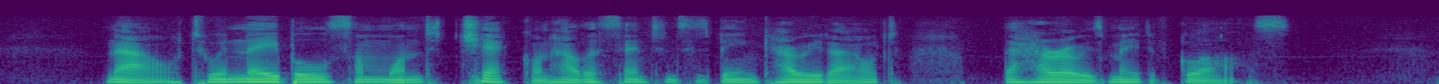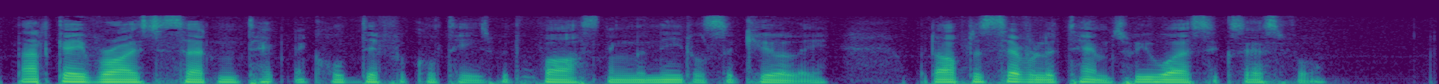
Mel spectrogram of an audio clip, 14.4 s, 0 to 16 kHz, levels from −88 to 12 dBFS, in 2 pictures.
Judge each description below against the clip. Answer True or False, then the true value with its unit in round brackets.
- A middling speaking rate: True (165 wpm)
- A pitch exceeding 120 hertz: False (100 Hz)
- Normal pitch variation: False (1.8 semitones)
